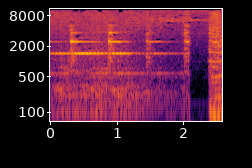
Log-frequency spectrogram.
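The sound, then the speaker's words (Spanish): A Tenerife tram runs along its rails with a steady low rumble and a thin, high electric whine. A few rhythmic clicks punctuate the ride before the noise briefly drops away and then returns. “Bueno, me voy a bajar del tranvía”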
